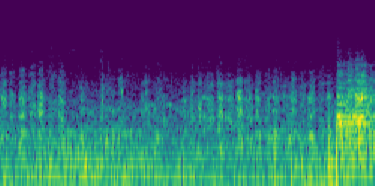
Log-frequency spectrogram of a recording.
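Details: A pair of German Shepherd dogs in Pakistan panting in quick, breathy, uneven bursts, roughly four per second, with a louder rustling burst near the end.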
